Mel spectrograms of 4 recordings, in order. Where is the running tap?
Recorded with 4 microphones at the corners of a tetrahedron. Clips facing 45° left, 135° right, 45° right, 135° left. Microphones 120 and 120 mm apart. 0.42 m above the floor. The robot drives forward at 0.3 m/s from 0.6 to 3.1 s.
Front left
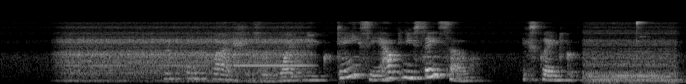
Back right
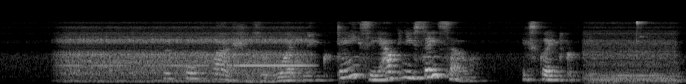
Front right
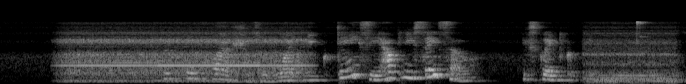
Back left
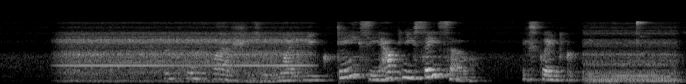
95° left, 0.6 m.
